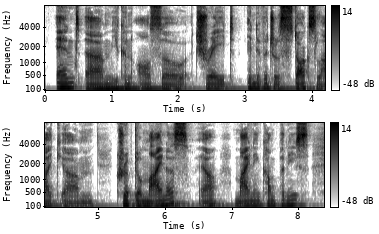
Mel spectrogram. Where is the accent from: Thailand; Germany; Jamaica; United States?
Germany; accent: German; English is a second language; as you can hear by my accent, I'm from Germany. Um, actually currently, uh, also living in Germany.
